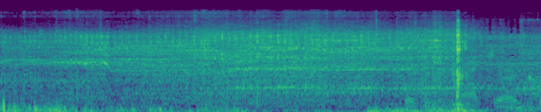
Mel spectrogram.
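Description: Radio-controlled crawler truck's electric motor and gears whining faintly as it drives up a dry grassy slope towing a trailer, over a low rumble. A sharp click about three and a half seconds in.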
